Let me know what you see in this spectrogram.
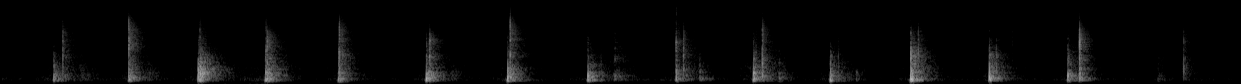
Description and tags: Walking steps up a mildly creaky staircase.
